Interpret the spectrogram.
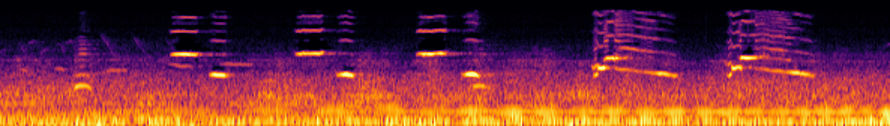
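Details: New York bird on Memorial Day giving spaced, high, thin notes and short downslurred whistles, then two brief buzzy bursts near the end, with a constant low background drone.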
